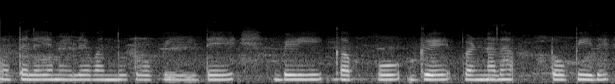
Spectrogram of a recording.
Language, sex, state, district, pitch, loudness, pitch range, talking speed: Kannada, female, Karnataka, Bidar, 220 Hz, -16 LUFS, 220-225 Hz, 105 wpm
